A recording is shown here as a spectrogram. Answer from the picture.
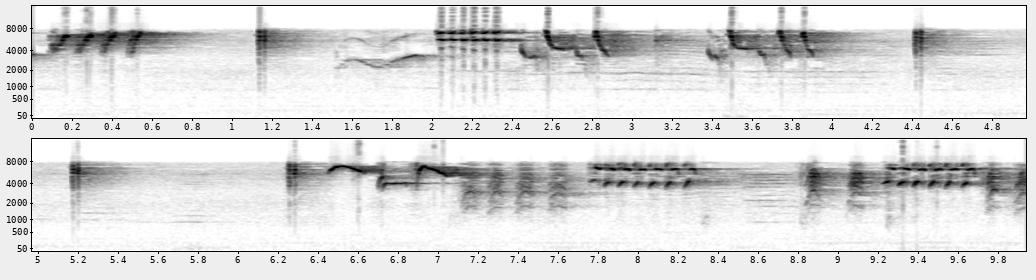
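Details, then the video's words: Tledekan, a blue flycatcher, in full melodious song: nearly continuous high warbled phrases mixing clear whistles, upslurred notes and rapid trills, broken by brief silences, no other sounds. "Kicauan Merdu TLEDEKAN Keren"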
